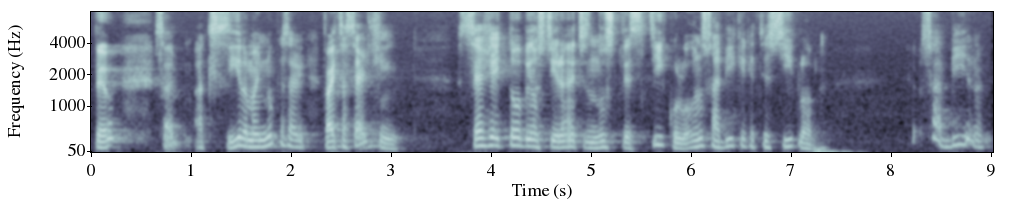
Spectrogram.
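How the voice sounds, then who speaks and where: A man's voice: medium pitch, fairly quick. A man with a Brazilian Portuguese accent, a podcast guest telling funny life stories in a casual way and laughing often. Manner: laughs often, acts out quoted voices. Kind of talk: casual storytelling.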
